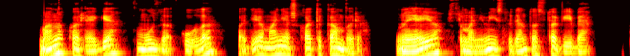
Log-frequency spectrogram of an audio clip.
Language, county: Lithuanian, Kaunas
